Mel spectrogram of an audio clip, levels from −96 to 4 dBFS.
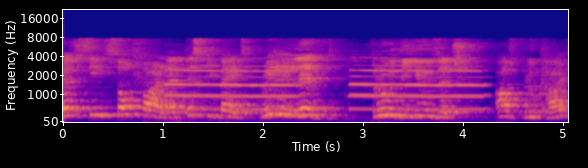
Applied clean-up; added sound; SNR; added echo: none; Wind instrument, woodwind instrument; 5 dB; reverberation time 0.7 s.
